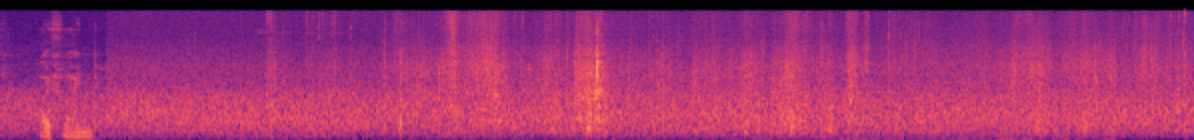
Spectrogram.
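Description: A man rummages through a rustling bag.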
